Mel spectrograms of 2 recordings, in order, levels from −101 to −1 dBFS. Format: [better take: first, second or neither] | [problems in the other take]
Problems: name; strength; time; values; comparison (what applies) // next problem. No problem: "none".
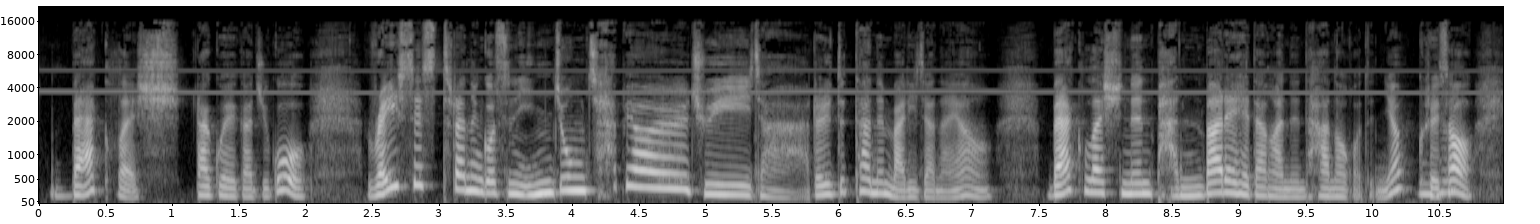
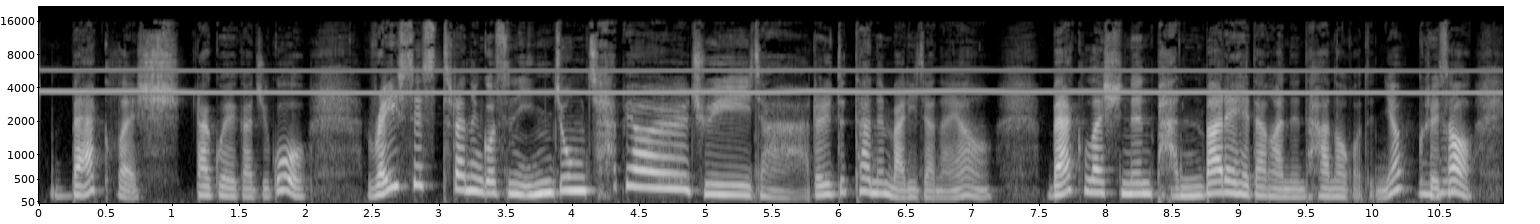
first | high-pitched whine; loud; throughout; 3.5 kHz, 6 dB below the speech; faint in the first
